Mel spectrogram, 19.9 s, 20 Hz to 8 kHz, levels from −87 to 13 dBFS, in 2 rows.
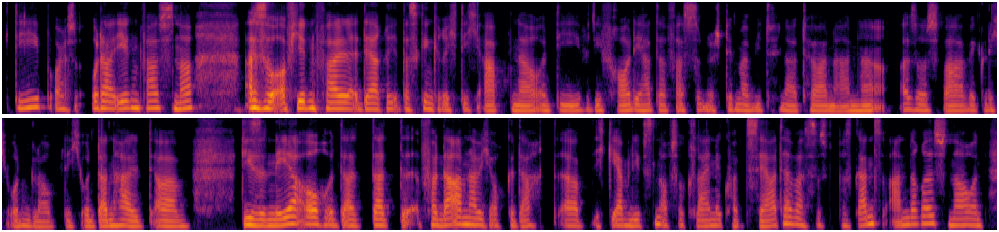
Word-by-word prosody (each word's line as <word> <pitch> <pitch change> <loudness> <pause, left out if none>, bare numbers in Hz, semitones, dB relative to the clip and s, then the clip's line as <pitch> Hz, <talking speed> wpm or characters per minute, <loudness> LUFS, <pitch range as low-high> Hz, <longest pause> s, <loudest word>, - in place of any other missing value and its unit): Deep“ 215 +4 +1
oder 170 - -2
so 145 - -8
oder 180 -1 +3
irgendwas, 190 +1 +1
ne? 180 +3 +3 0.5
Also 185 -2 +10
auf 165 - +2
jeden 185 0 +7
Fall, 175 -1 +4
der 165 -1 0
ri 170 - -3
das 155 -4 -4
ging 170 -3 -1
richtig 145 0 -7
ab, 130 +1 -3
ne? 130 0 0
Und 135 -1 -5
die 130 -1 -2
die 140 -2 -6
Frau, 135 0 -3
die 145 -1 -2
hatte 135 -1 -5
fast 135 +1 -6
so - - -9
'ne - - -6
Stimme 145 -3 -4
wie - - -7
Tina 125 0 -6
Turner, 125 -2 -4
ne? 130 +1 -1
Also, 150 -1 -5
es 135 -2 -6
war 130 +1 -3
wirklich 140 +1 -8
unglaublich 135 -1 -6
und 140 -2 -3
dann 155 +2 +3
halt, 140 -4 +1
ähm, 140 -1 0 0.5
diese 165 -3 +7
Nähe 170 +6 +5
auch 185 -3 +5
und 165 -2 -2
da 155 -1 +1
da 165 -1 +4 0.2
d - - -2
äh, 275 - -4
von 170 -1 -1
da 170 +2 +5
an 185 -1 +4
habe 175 -1 +2
ich 155 -1 -5
auch 155 - -8
gedacht, 150 0 -6
äh, 155 -1 -2
ich 135 - -11
gehe 160 - -1
am 155 - -1
liebsten 150 +5 -2
auf 155 - -6
so 160 - -8
kleine 150 +2 -4
Konzerte, 150 +7 -3
was 160 -6 -3
ist 155 -3 -9
was 150 -3 -9
ganz 195 +5 0
anderes, 195 +3 -1
ne? 165 0 0
Und 165 -2 -2
155 Hz, 215 wpm, -23 LUFS, 135-175 Hz, 0.5 s, Also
